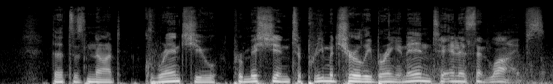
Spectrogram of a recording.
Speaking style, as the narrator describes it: yelled as though I were a father showing heavy disappointment

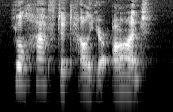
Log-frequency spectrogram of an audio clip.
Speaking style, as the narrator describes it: said Kathleen kindly

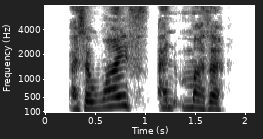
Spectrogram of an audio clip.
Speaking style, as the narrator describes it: cried Lucy, most earnestly

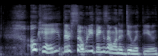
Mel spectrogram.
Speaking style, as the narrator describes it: the younger excitedly exclaimed

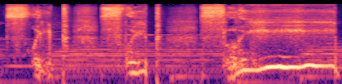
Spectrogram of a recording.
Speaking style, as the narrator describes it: I whispered

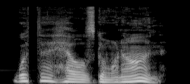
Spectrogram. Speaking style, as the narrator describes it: I breathed

